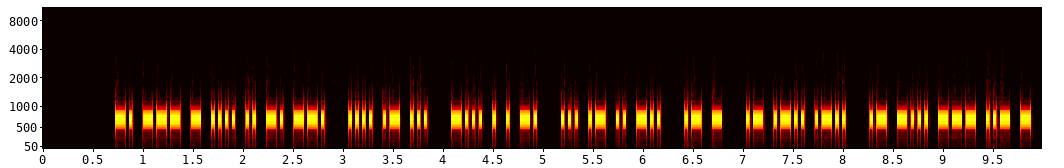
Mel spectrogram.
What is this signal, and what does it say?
Morse code, heard as a keyed tone, about 36 wpm, 700 Hz. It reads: NOTHING HAS BEEN SAID AT ALL ABOUT
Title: Sentences from Top 1000 Words - Review Part 5 - 35wpm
